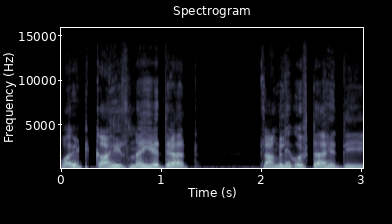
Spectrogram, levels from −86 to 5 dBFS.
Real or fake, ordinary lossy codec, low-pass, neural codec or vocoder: fake; none; 14.4 kHz; codec, 44.1 kHz, 7.8 kbps, Pupu-Codec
